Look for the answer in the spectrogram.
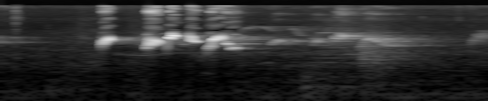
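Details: Red-whiskered bulbul giving an easy model song phrase meant to be played for teaching birds: a quick run of bright, clear whistled notes, rising and falling, then a softer slurred trailing note, over quiet background.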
